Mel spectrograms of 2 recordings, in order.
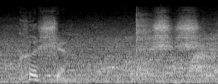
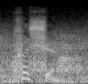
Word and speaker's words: cushion: The first vowel makes a short uh sound like book and look together. C-C cushion. Together. Cush. Cushion. The last syllable is a relaxed C- sound.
